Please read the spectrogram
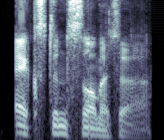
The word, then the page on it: extensometer: British English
